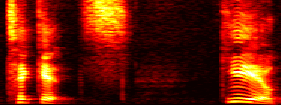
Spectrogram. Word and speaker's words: tickets: get tickets get tickets 티켓이 아니라 tickets예요 끼 tickets get tickets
